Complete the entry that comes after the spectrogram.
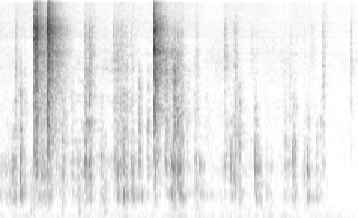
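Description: An old scrapbooking press machine works under heavy pressure with a series of close creaks, clicks and grinding mechanical rasps, uneven and fairly quiet, sharper at the start and thinning out toward the end.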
